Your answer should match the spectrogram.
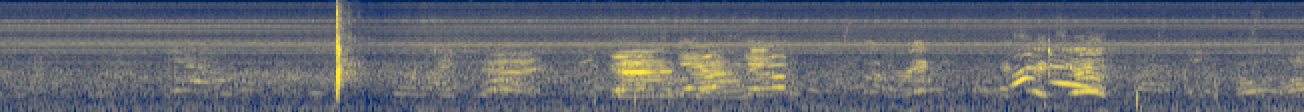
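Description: A slowpitch softball bat hitting the pitched ball: one sharp crack about a couple of seconds in, followed by players' voices shouting.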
